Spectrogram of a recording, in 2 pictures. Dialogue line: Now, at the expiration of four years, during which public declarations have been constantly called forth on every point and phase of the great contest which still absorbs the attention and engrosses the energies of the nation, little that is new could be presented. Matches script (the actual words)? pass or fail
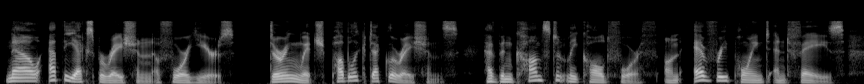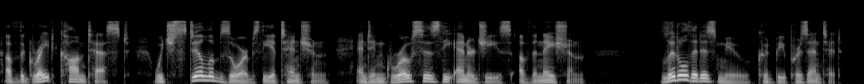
pass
